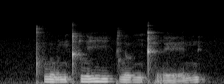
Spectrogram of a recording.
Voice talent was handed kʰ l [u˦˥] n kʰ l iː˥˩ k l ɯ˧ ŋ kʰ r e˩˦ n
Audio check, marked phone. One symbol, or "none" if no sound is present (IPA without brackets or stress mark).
u˧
